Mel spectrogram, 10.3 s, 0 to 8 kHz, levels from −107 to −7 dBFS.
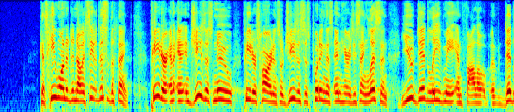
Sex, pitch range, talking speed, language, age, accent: male, 190-245 Hz, 215 wpm, English, 40-59, American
